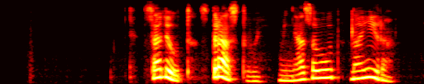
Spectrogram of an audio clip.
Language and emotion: Russian, positive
